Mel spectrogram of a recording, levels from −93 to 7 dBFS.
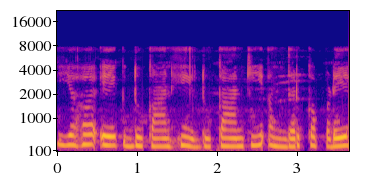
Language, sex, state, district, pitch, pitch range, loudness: Hindi, female, Odisha, Khordha, 235 Hz, 225-255 Hz, -16 LUFS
